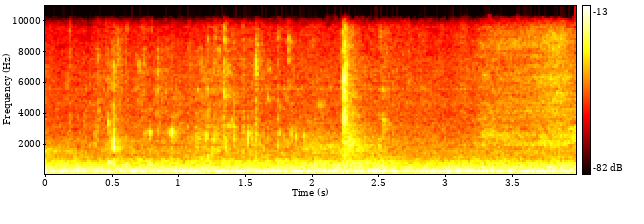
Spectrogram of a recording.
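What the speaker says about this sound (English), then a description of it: "So now I am going to throw in my water." Two cups of water are poured into a mixing bowl, a faint, quiet trickle and splash over a low background hum.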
